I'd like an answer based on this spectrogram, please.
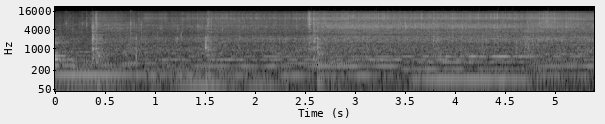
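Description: Mantis shrimp being dropped into hot oil with garlic and onion in a frying pan, sizzling; the sizzle gets louder about two and a half seconds in.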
